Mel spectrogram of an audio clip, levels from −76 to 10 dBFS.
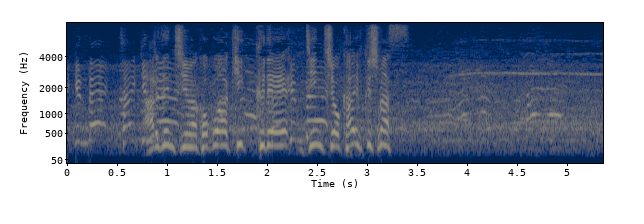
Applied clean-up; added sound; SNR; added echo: none; none; none; none.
